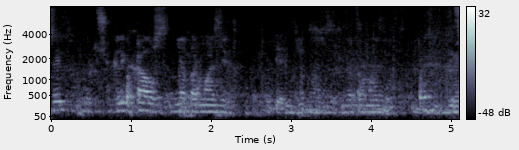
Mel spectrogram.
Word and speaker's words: не тормозит: How do you pronounce it? ClickHouse не тормозит.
